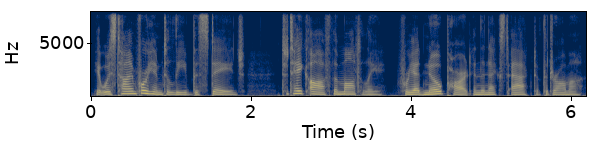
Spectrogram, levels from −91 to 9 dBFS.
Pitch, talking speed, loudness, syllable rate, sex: 185 Hz, 250 wpm, -20 LUFS, 5.4 syllables/s, female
